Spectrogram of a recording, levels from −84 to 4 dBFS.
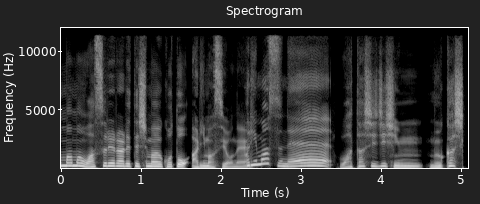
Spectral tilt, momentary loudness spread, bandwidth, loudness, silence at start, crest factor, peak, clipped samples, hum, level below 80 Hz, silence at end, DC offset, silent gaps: -5.5 dB/octave; 6 LU; 12 kHz; -19 LUFS; 0 s; 16 dB; -4 dBFS; under 0.1%; none; -48 dBFS; 0.05 s; under 0.1%; none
